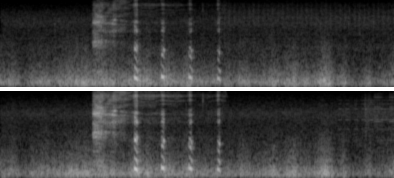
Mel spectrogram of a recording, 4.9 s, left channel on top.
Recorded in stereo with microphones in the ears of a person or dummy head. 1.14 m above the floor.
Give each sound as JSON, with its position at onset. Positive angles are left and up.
{"t": 1.1, "sound": "a giggle", "side_deg": -20}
